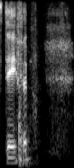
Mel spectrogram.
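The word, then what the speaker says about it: Dafydd: necessarily mind, is because DAFFYD is the Welsh spelling of David, and it's just pronounced David. Sometimes people might say it like with the F's, which is David, but it's still pretty similar either way.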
